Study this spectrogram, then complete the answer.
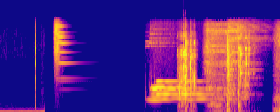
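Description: Chiming tones ring as gems clear.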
